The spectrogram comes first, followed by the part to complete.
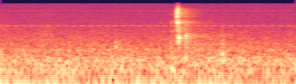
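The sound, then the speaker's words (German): A single sharp click as a camera is repositioned, sounding once against quiet background hiss, brief with no voices. “richtet die Kamera anders aus.”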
